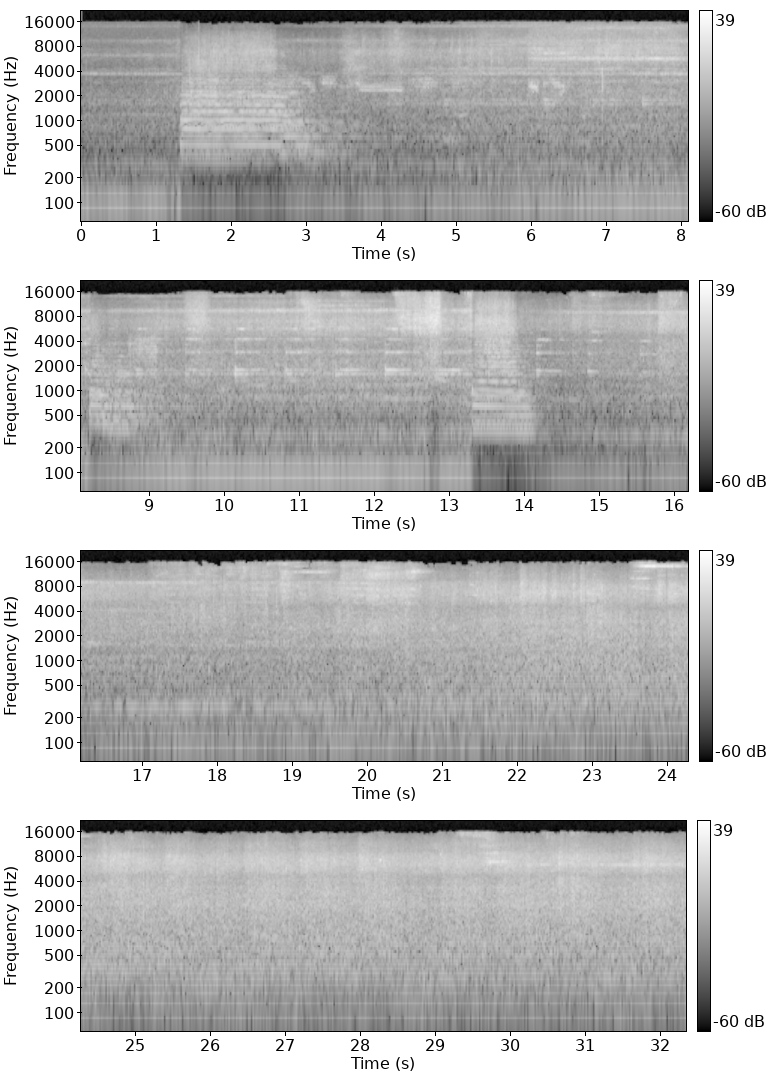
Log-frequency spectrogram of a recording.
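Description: Norfolk Southern freight train approaching with the diesel locomotive's engine droning, sounding its air horn in three blasts, the last one dropping in pitch as the locomotive goes by about halfway through. A long string of autorack cars follows, rolling past with steady wheel and rail noise.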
